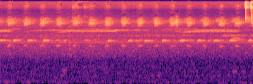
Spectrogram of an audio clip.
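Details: Cicada heard at night, giving a shrill, unbroken ringing buzz with several high layers that swell and fade in regular beats about three each second, ending with a short sharp click.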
